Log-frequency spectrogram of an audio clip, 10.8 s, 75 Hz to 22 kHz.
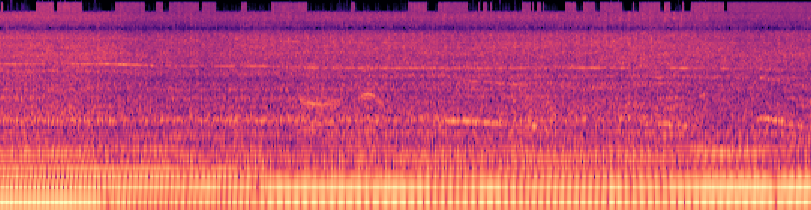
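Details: Freshly built BMW 335xi engine, first start with no coolant, run briefly: smooth idle rising and settling with throttle blips, steady tone with no ticks, knocks or stumbles; healthy.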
